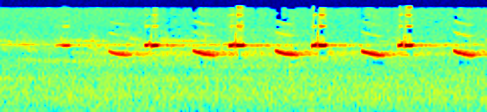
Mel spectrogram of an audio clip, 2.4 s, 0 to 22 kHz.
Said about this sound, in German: Es ist kurz vor um 5:30 Uhr, ein schöner Frühlingsabend, Vögel, die zwitschern.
